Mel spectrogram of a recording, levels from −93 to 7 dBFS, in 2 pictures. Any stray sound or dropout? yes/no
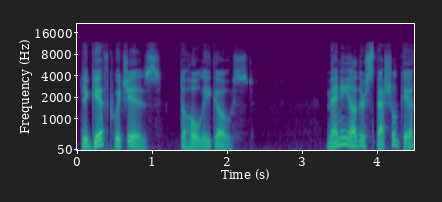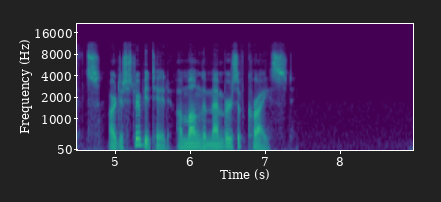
no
